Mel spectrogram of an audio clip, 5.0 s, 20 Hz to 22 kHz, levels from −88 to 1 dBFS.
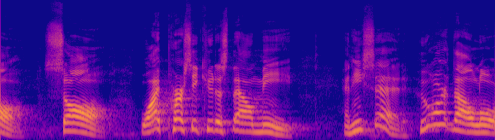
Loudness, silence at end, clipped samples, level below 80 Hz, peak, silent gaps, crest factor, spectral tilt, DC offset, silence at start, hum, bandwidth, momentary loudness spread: -28 LUFS; 0 s; under 0.1%; -78 dBFS; -10 dBFS; none; 18 dB; -4.5 dB/octave; under 0.1%; 0 s; none; 18.5 kHz; 12 LU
